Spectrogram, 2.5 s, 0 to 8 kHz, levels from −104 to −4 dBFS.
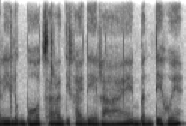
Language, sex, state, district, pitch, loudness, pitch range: Hindi, female, Arunachal Pradesh, Papum Pare, 180 Hz, -17 LUFS, 175-180 Hz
